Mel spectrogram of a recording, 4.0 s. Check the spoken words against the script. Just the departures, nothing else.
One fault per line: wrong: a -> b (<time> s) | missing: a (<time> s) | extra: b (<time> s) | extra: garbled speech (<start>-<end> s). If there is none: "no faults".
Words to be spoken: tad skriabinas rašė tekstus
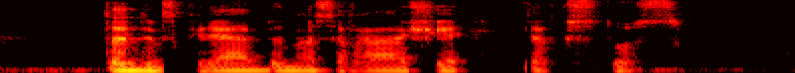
no faults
